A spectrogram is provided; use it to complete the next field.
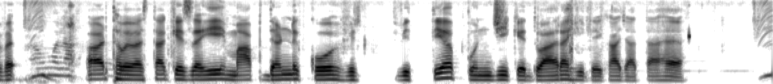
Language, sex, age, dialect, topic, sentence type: Hindi, male, 25-30, Kanauji Braj Bhasha, banking, statement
